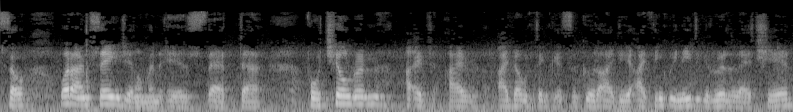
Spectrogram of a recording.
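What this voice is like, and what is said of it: New Zealand accent. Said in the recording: “as you noted from my accent, I had a beautiful Boston accent for 5 years. I stayed in New York, went home to New Zealand, and now I have my accent back.”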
